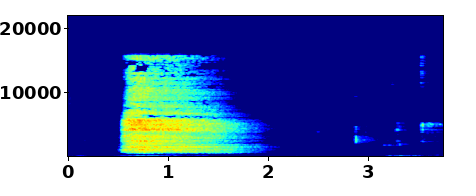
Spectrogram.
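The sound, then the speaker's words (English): A long breath is exhaled through the open mouth like fogging a mirror, one soft breathy hiss that starts strong and slowly fades over about a second and a half, followed by faint quiet sounds. “We'll inhale through the nose to fill up the lungs, and exhale through the mouth, making a sound like fogging a mirror. So it'll sound something like this.”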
